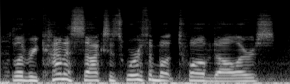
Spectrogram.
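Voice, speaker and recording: Light background noise under a man's dry voice with no echo. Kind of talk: casual vlog chat. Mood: mildly annoyed, venting. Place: car. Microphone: phone near.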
